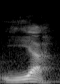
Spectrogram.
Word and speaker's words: Yah: Then, as I already explained, these two letters are pronounced Yah, as in Hayah, and as in Eliyah, and a bunch of other prophets. So Yah, as also in the Psalms, David calls Yahweh by this title, Yah.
